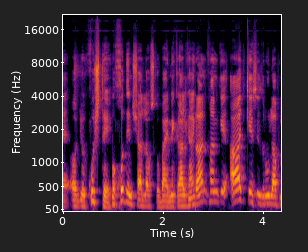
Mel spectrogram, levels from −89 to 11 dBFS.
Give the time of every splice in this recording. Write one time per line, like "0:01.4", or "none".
0:01.0
0:02.6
